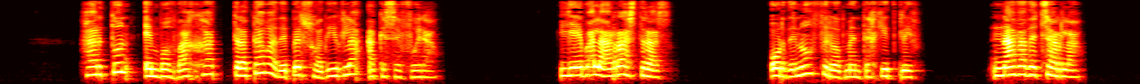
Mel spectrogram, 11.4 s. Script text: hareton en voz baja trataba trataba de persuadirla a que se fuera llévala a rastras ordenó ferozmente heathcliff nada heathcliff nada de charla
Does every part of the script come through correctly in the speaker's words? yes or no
no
